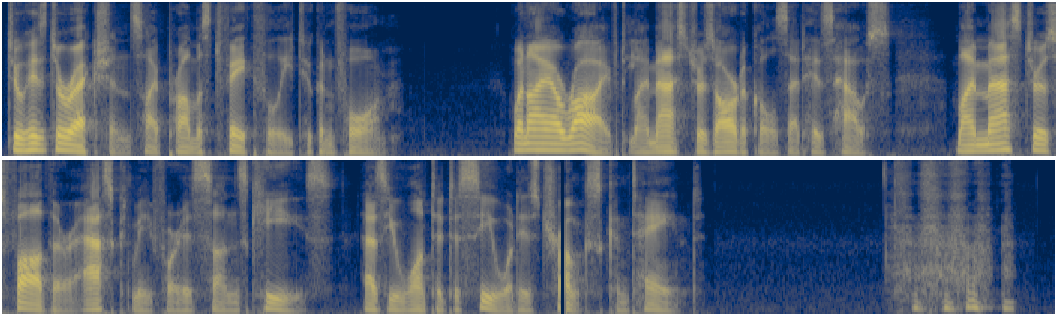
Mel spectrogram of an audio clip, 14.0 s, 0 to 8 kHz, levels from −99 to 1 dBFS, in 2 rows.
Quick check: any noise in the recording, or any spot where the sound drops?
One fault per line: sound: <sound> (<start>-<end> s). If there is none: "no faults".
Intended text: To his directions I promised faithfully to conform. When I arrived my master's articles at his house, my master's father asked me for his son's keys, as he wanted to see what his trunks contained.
sound: dropout (10.7-10.8 s)
sound: laugh (12.9-13.8 s)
